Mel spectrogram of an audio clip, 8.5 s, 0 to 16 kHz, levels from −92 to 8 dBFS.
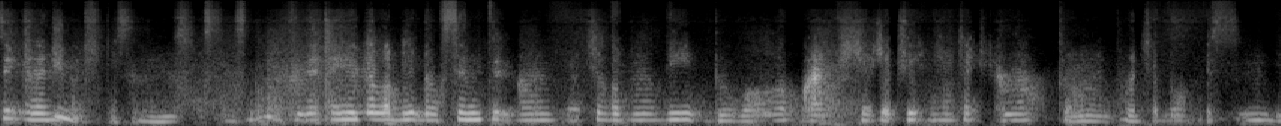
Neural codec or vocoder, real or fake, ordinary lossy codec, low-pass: codec, 44.1 kHz, 0.9 kbps, DAC; fake; Opus, 16 kbps; 14.4 kHz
